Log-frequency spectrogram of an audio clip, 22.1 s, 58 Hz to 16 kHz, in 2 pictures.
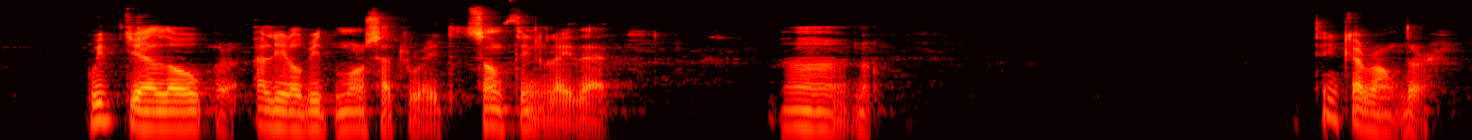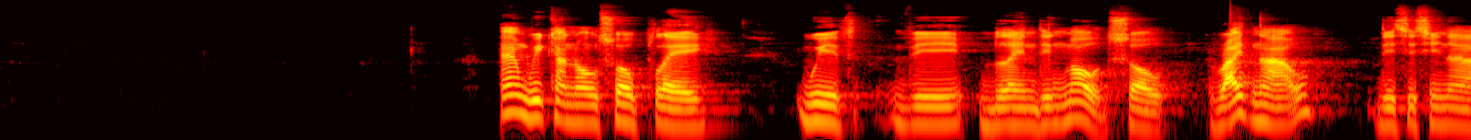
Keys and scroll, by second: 16.6 super+d, 17.7 space.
